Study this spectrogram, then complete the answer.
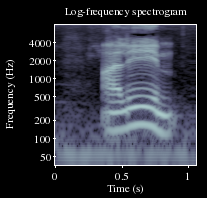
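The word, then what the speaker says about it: عالم: Ini memang yang agak sulit bagi orang Indonesia mengucapkan ain ya. Alim, alim, ya'mur, ya'mur, ja'a, ja'a.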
